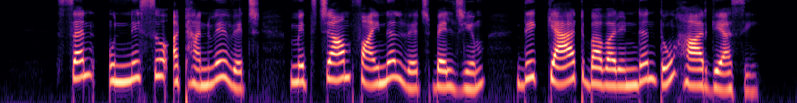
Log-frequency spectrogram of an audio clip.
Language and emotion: Punjabi, neutral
